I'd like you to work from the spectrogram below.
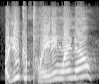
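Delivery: high, loud mock-stern mom; Stephanie scolding. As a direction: sternly call out a complaining kid. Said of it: "I can just hear her say it".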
